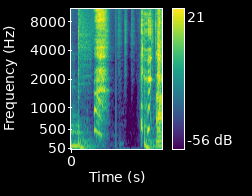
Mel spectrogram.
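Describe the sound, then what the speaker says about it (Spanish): Harsh coughing fits, one rough burst at the start, another loud one mid-clip and a final cluster, with a short quiet gap between them; close and loud, with no talking. "¡Deja de toser! ¡Vas a contagiarnos a todos!"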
